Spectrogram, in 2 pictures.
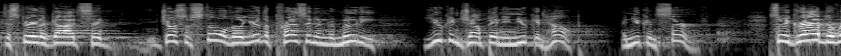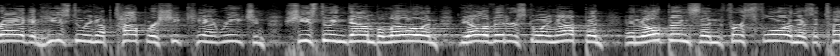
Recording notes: This message was preached on December 4, 2022 at FIVE39 Church.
